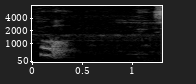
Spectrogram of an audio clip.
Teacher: 1 মানে এক উচ্চারণ 1 এখানে আমি নিচে ফনেটিক্স সাউন্ডের চিহ্নগুলো লিখে রেখেছি 1 2 3 4 ইংরেজরা বলছে 4টার ক্ষেত্রে একটু খেয়াল করে শোনো সবাই ইংরেজরা বলে 4 শেষের আর এর উচ্চারণটা করে না অর্থাৎ শেষে ভাওয়েলের পরে যদি কোনো আর থাকে ইংরেজি উচ্চারণ করে না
